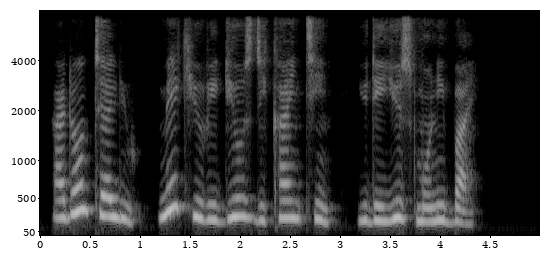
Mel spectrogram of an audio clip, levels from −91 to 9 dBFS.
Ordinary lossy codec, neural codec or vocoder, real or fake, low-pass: none; codec, 16 kHz in and 24 kHz out, 1 kbps, XY-Tokenizer; fake; 7.2 kHz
